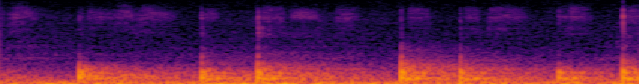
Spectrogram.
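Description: Marker pen writing on a whiteboard: a quick, irregular series of short strokes and taps as characters are written.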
